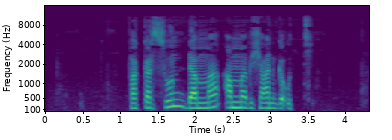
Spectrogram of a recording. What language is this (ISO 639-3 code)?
orm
